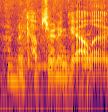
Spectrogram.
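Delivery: low, soft thinking aloud; private, under-the-breath wondering; muttering to self. Real, not acted. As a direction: mutter the question to yourself, low and quiet. Mutters question to herself before asking aloud.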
